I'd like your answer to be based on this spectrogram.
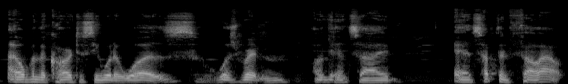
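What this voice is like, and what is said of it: Hoarse, strained voice. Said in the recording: “I'm losing my voice, it seems like.”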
